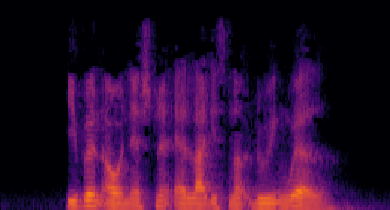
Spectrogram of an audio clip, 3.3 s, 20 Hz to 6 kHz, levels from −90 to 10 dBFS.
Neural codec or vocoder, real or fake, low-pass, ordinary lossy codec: codec, 24 kHz, 0.5 kbps, DualCodec; fake; 5.4 kHz; MP3, 24 kbps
